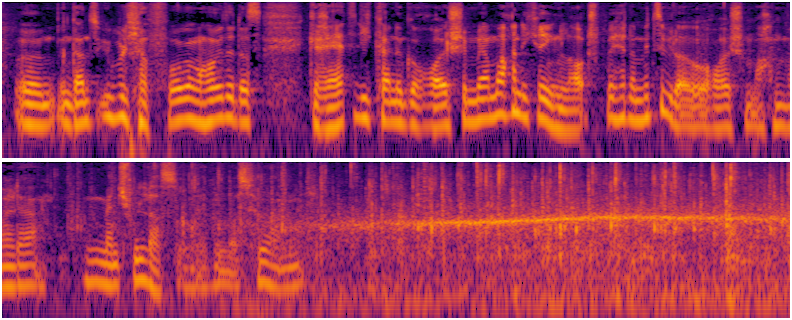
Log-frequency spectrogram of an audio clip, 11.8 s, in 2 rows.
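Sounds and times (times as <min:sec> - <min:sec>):
speech: 0:00.1 - 0:09.0
horse hooves clip-clopping: 0:04.8 - 0:11.8
creaking leather saddle: 0:04.9 - 0:11.8
steady rushing noise: 0:07.6 - 0:11.8.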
